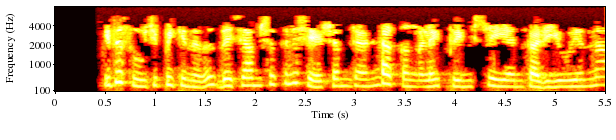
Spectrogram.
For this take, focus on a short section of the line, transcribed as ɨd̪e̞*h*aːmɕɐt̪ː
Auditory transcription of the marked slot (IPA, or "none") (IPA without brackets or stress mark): ɕ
